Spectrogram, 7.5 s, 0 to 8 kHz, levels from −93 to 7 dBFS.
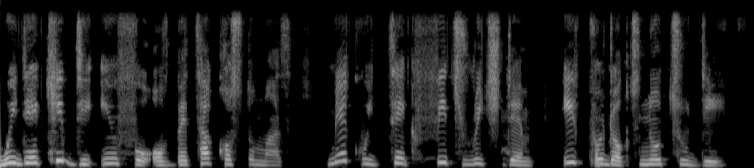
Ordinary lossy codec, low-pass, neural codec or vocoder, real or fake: none; 7.2 kHz; none; real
